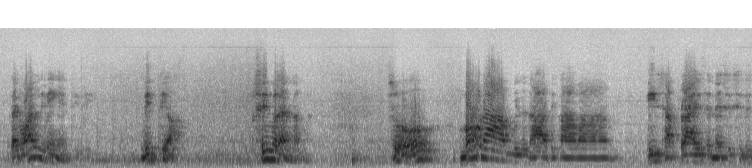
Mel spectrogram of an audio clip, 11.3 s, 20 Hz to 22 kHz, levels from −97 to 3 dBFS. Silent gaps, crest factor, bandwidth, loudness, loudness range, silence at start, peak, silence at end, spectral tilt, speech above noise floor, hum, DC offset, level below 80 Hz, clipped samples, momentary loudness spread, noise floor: none; 16 dB; 12 kHz; -17 LUFS; 5 LU; 0.05 s; -2 dBFS; 0 s; -7 dB/octave; 22 dB; none; under 0.1%; -54 dBFS; under 0.1%; 21 LU; -39 dBFS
